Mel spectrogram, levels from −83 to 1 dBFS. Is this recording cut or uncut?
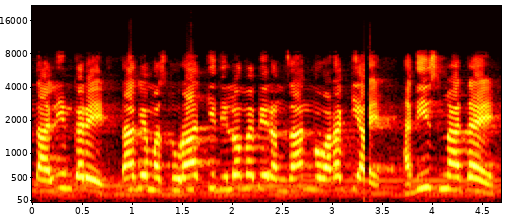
cut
